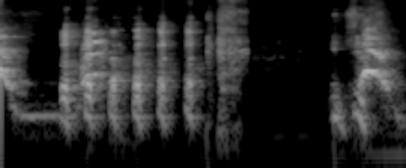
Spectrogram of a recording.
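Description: A small dog barks at another dog outside the window in a rapid, yappy run of about half a dozen sharp barks, pauses briefly, then lets out another louder bark, with no talking over it.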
